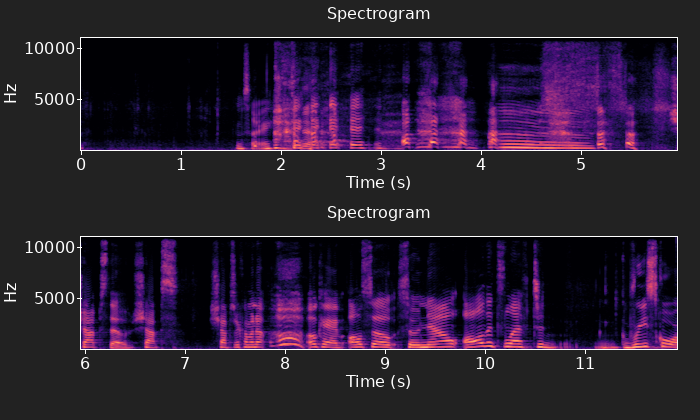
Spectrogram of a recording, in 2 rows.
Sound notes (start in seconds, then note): 2.0 everyone laughs; 8.3 inhales sharply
